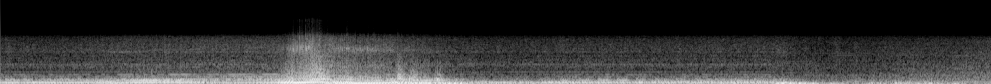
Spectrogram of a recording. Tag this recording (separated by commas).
outside, urban or man-made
